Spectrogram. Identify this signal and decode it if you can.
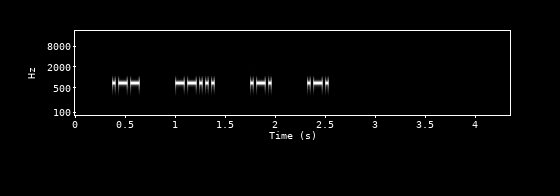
Morse code, heard as a keyed tone, about 40 wpm, spaced as for 19 wpm, 700 Hz. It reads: W7RR
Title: USA Call Signs - 4 Characters - 4x Character Spacing - 40wpm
